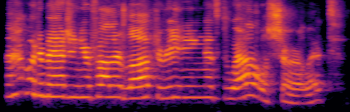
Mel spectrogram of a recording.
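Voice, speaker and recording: A woman in a staged play reading, playing a kindly, modest old woman with a gentle, genteel manner. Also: high-pitched, expressive, moderate pace, lo-fi sound. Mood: kindly, fond.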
